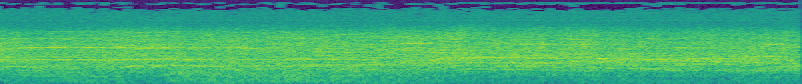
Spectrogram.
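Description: Arena crowd cheering and shouting during a wrestling match, a steady roar with a few voices holding long yells above it.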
